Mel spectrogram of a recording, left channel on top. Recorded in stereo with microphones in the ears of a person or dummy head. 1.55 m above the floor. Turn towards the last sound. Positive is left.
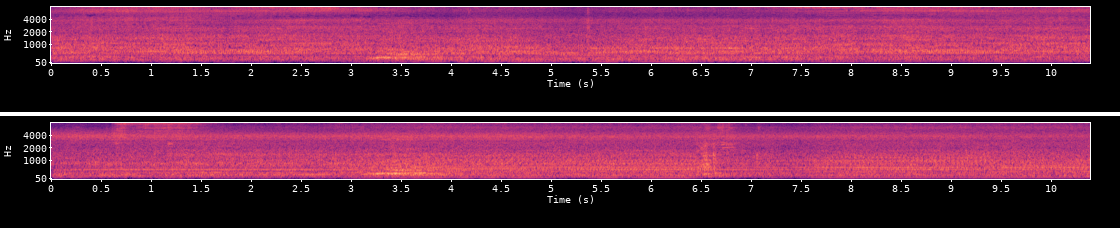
turn(degrees=45)  # may be behind; listen again after turning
